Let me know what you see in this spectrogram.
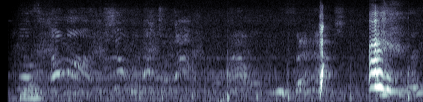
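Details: Young child having hiccups: babble and soft talk broken by two sudden, sharp, catching sounds; television in background.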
